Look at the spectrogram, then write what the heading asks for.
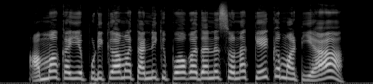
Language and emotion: Tamil, angry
